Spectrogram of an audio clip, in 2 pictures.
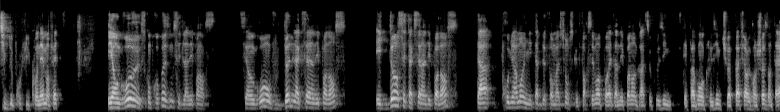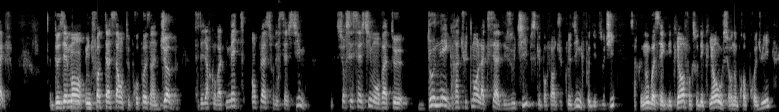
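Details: Adult male speaker; normal speech.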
